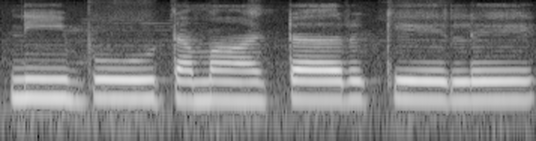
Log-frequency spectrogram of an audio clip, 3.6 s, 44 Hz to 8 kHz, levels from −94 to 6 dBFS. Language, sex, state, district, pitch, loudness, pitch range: Hindi, female, Madhya Pradesh, Bhopal, 200 Hz, -13 LUFS, 200-210 Hz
